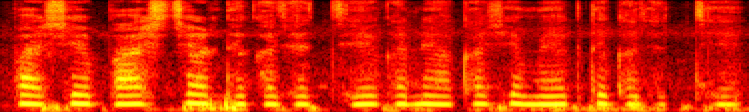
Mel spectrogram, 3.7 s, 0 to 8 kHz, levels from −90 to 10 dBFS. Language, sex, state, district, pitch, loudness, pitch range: Bengali, female, Assam, Hailakandi, 220 Hz, -17 LUFS, 215-230 Hz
